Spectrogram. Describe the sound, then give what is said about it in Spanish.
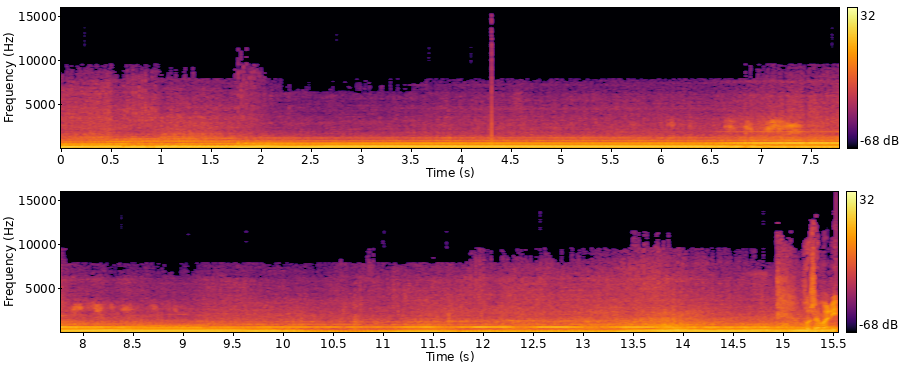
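A hydrogen-powered car runs steadily with a loud, droning hum, then swells and dips in pitch midway as it revs up and settles back, with faint mechanical whirring throughout. “Hemos buscado dos coches que funcionan con hidrógeno para ver realmente ese sonido cómo es.”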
